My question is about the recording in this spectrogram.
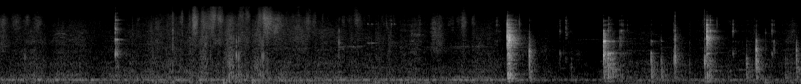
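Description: Soft brushing of oil over a stone worktop, then several sharp knocks and clinks of kitchen utensils against the counter in the second half, a second or so apart.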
